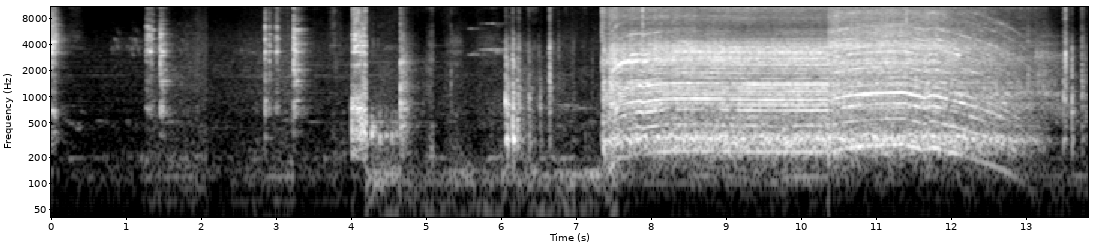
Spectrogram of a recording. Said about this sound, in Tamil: இப்போ வந்து நாங்கள் வறுத்து வச்ச தேங்காய் பூவையும் நாங்கள் அடிச்செடுக்கணும்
